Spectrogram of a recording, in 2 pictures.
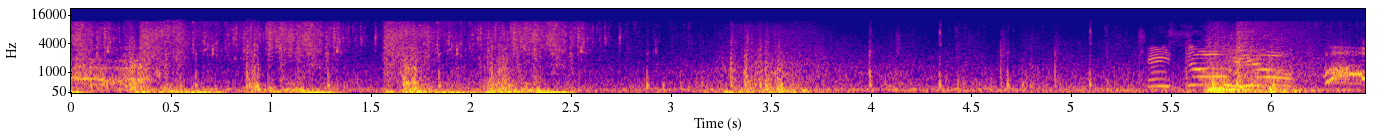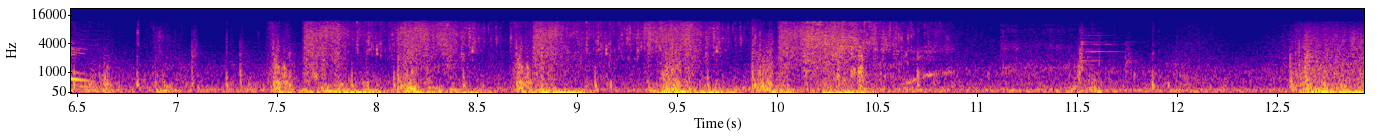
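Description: Blades slash and strike flesh with wet, heavy hits.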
